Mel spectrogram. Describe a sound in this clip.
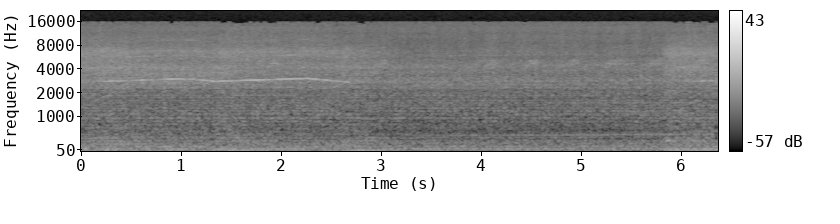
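A tank engine rumbles steadily at idle.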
